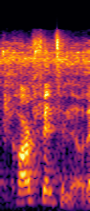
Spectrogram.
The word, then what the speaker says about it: carfentanil: It is from carfentanil. Carfentanil. That is how you say that.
